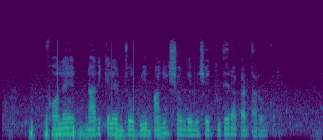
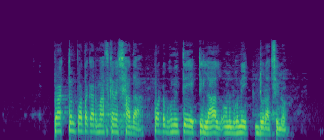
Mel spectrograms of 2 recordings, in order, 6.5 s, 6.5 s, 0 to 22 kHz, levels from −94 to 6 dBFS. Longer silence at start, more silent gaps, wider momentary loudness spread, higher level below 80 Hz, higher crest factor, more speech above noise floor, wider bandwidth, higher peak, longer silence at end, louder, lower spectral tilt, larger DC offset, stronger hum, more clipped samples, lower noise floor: second, 0.55 s vs 1.1 s; neither; first, 9 LU vs 6 LU; first, -52 dBFS vs -58 dBFS; about the same, 18 dB vs 14 dB; second, 31 dB vs 61 dB; about the same, 7.8 kHz vs 7.8 kHz; second, -22 dBFS vs -4 dBFS; first, 0.95 s vs 0.75 s; second, -39 LUFS vs -18 LUFS; about the same, -7 dB/octave vs -6 dB/octave; neither; neither; neither; second, -68 dBFS vs -77 dBFS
